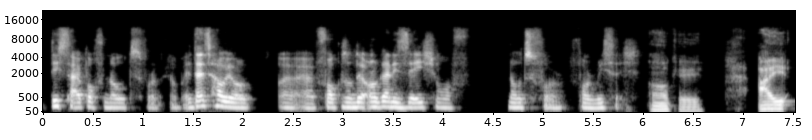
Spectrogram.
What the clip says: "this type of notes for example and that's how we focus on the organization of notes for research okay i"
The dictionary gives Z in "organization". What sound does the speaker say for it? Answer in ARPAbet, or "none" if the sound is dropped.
Z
